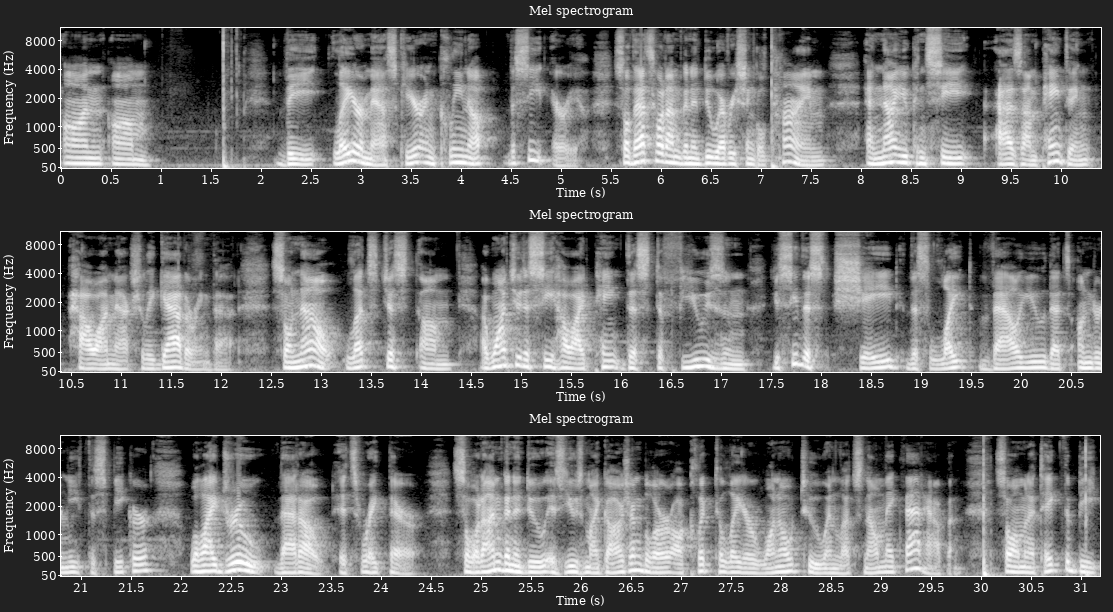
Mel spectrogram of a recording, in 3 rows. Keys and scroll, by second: 1.6 x, 7.1 super+d, 30.0 b.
